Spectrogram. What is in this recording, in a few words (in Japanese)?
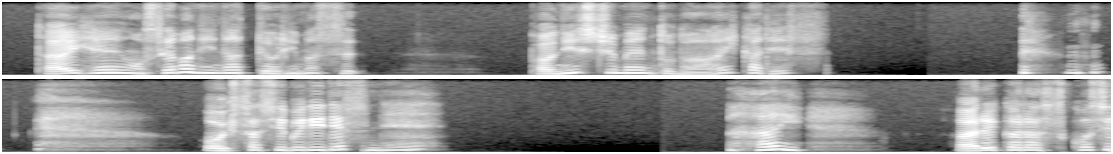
会話, 電話; カップル破局代行サービス 株式会社パニッシュメント; アイカと彼女の電話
